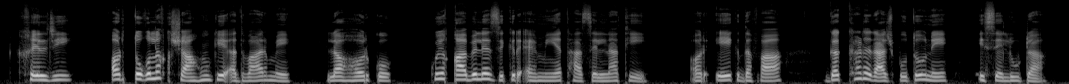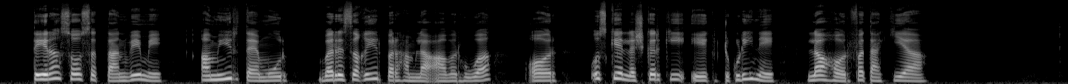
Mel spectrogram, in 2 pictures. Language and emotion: Urdu, neutral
